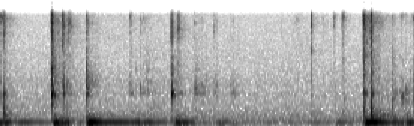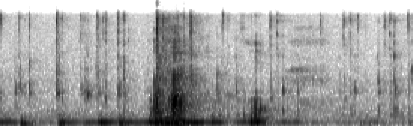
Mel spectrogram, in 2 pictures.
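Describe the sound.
Computer keyboard typing as a simple PHP hello world program is entered: a series of irregular clicks and key taps, some in quick clusters and others spaced apart, over a steady low hum.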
